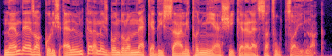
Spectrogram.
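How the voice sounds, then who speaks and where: A man's voice: fairly low pitch, animated, no room sound, studio quality, voice pushed up. A man voicing a flippant, mouthy young blonde female model in an audiobook, defiant and dismissive.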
